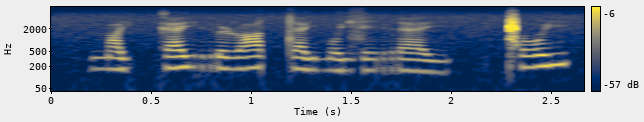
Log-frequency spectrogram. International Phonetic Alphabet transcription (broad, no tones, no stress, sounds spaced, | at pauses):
m ɑ j kː æ j r ɯ ɭ ɑ tː æ j m o j z i r æ j | ǁ o j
